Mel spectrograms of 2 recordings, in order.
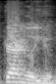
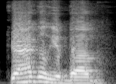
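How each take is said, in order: First: The name ends without the extra syllable. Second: The name has an extra syllable at the end. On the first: The speaker calls it right. "Just Dragalyub. I'm adding an extra syllable" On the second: The speaker calls it wrong. "I always mispronounce this"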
